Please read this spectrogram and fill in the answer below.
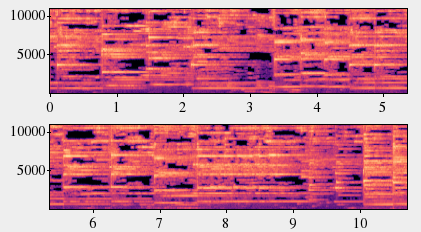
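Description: Bell lyres of a school drum and lyre corps playing a melody of held, ringing metal notes, one after another.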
